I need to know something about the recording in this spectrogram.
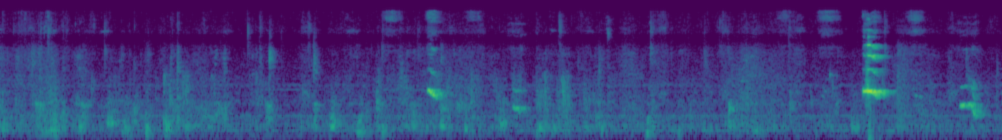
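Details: Two-week-old Border Collie puppies from one litter: soft rustling and faint murmurs, then a few sharp high squeals near the middle and a loud cry toward the end.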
